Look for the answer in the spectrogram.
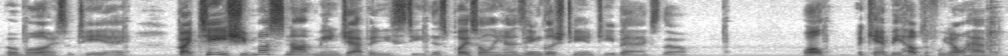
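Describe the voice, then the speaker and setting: A man's voice: mid-range voice, animated, a little slow, sharp tone, a little hiss or hum. A man reading a visual novel aloud as a playthrough host, with casual asides and occasional stumbles that he corrects. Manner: stumbles over lines and corrects himself.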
